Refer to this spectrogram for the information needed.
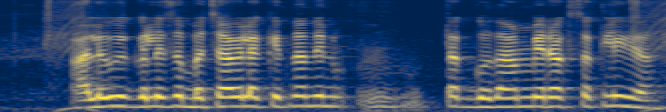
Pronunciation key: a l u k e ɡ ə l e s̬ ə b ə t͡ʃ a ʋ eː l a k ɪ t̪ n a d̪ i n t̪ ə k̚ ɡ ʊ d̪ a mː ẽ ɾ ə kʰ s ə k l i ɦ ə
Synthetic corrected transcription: a l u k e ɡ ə l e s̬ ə b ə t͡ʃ a ʋ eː l a k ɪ t̪ n a d̪ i n t̪ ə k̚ ɡ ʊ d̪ a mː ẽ ɾ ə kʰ s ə k l i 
